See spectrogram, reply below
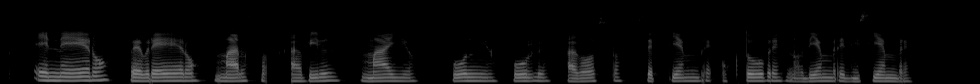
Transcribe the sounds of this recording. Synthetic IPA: eneɾofeβɾeɾomaɾsoabɾil | majo | xunjoxuljoaɡost̪osep̚t̪jembɾeokt̪ubɾenobjembɾʔed̪isjembɾe

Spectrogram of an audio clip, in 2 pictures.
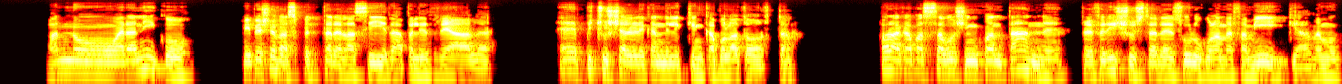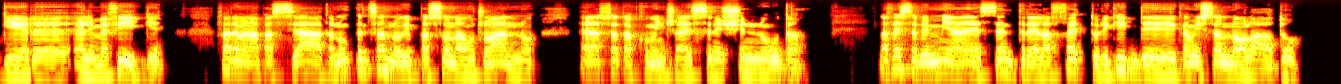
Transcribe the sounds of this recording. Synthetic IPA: kwanːʊɛɾaniːkʊ | mipjat͡ʃɛːvaːspɪt̪ːaːɾɪlasiːɾapɪlirːɛaːlɪ | ɛpːit͡ʃːut͡ʃːaːɾɪlɪkand̪ɪlikːɪiŋkaːpʊlat̪ɔrt̪a | ɔːɾakapasːaːvʊt͡ʃiŋkwant̪aanːɪpɾɛfɛɾiʃːʊst̪aːɾɪsuːlʊkʊnlamiafamiɟːamɛmuɟːɛːɾɪɛlɪmɛfiɟːɪ | faːɾɪmɪlapasːjaːt̪anʊmpɛnsanːʊk̟ɪpːasːɔːnaut̪ɾʊanːʊ | ɛlaʃːaːt̪aːkːʊmint͡ʃaɛsːɪɾɪʃːɪnːuːt̪a | lafɛst̪apɪmːiːaɛsːɛnt̪ɾɪlafːɛt̪ːʊd̪ɪkid̪ːɪkamist̪anːɔlaːt̪ʊ

